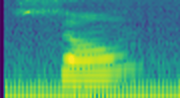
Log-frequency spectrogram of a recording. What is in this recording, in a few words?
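"song", Mandarin Chinese, second tone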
